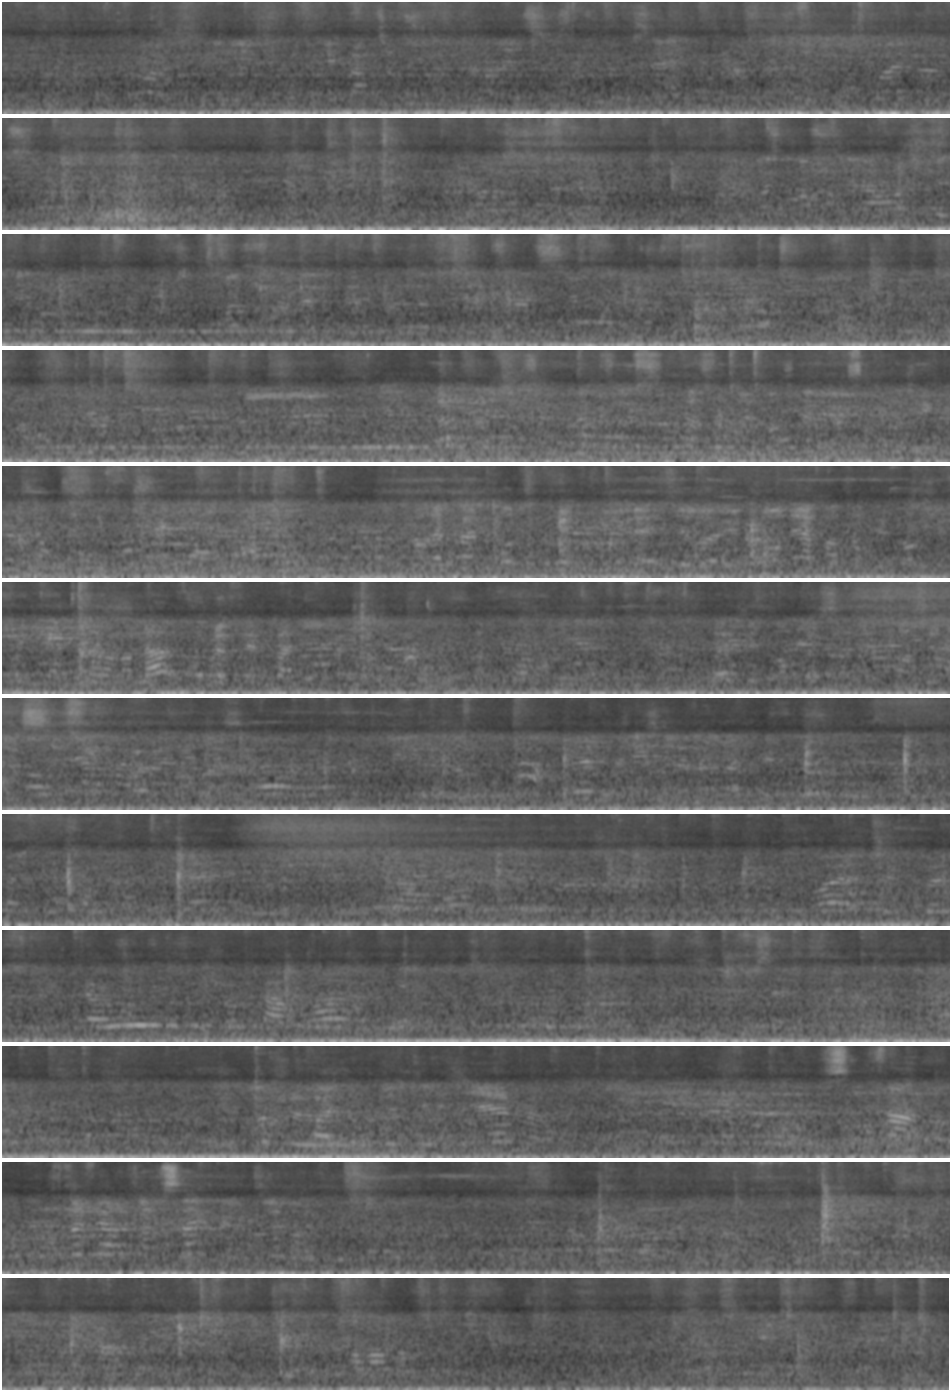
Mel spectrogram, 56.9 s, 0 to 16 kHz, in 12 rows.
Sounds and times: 0.0s Metro ride 56.8s

